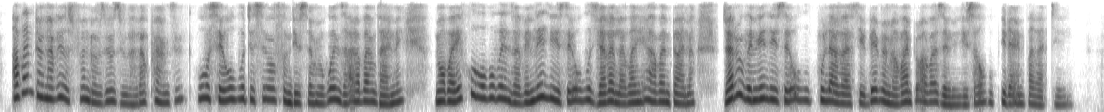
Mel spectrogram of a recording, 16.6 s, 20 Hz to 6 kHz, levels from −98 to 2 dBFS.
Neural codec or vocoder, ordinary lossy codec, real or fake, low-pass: autoencoder, 44.1 kHz, a latent of 192 numbers a frame, MeloTTS; AAC, 24 kbps; fake; 5.4 kHz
